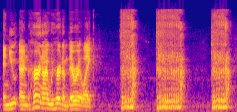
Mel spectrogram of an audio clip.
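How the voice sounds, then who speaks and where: A man's voice: a little high, fast talker, background noise. A man giving a spoken eyewitness account, talking urgently, repeating himself and restarting his sentences. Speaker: eyewitness survivor.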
